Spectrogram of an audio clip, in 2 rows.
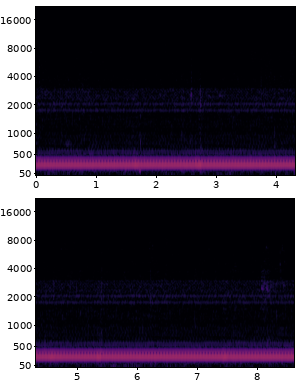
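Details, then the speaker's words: Telefunken Jubilate tube radio on its first power-up during restoration, at about 214 V drawing 130 mA, volume and tone at max: a loud steady low drone drowns a very faint clear station; mains hum from failed filter capacitors. "lots of hum [Music] but it's picking up something very very faintly but it's it's actually clear but very faint lots of harm obviously so the filter capacitors need changing"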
